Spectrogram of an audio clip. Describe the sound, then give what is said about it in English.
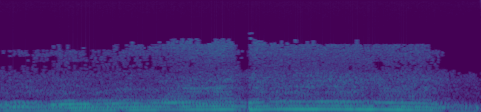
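A car passes by outside, its steady engine drone humming loudly for a few seconds with a brief dip and shift in pitch midway. No one speaks. “I was just waiting for the car to pass by.”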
